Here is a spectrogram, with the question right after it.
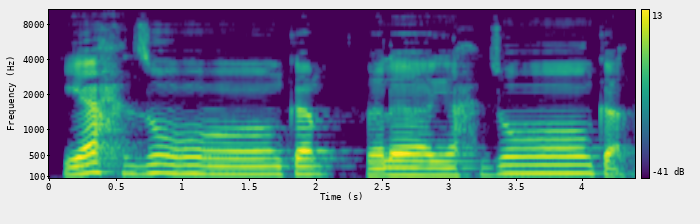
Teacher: ہا گہرائی والا حرف سے گہرائی سے ادا کریں گے، اور زا کو نون کے ساتھ ملانا ہے، نون ساکن کے ساتھ، نون ساکن میں غنہ کریں گے، زا کی سیٹی باریک ہوگی۔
